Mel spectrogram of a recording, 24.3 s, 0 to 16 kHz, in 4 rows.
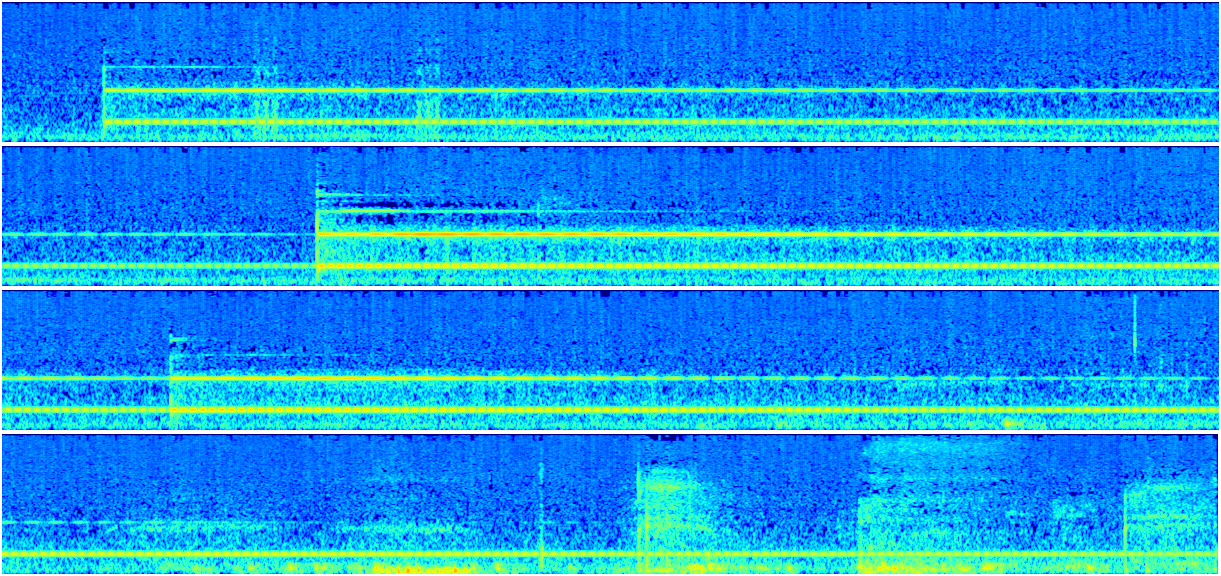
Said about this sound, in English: I'm now going to ring the gong 3 times. So listen to the gong. At the end of the 3rd ringing, open your eyes. At the end of the 3rd ringing of the gong.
